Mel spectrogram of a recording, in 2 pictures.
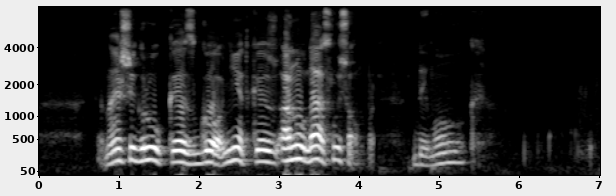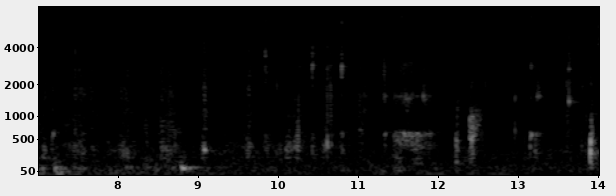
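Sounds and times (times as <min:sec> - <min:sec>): faint chewing: 0:05.8 - 0:14.0
person swallowing a drink: 0:09.7 - 0:14.0.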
